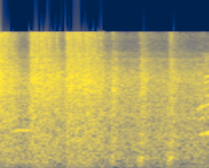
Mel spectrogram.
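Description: Field audio from a street clash: a dense, steady rush of noise with no clear single source standing out.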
